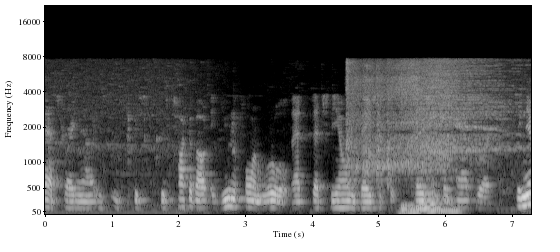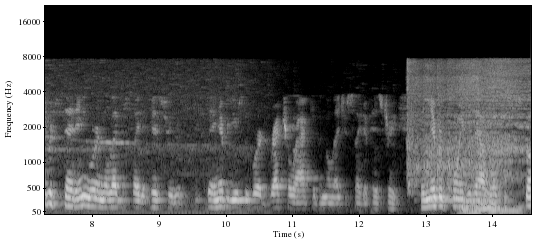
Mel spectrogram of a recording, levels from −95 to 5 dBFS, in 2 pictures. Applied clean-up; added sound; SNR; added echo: classical method log-MMSE.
